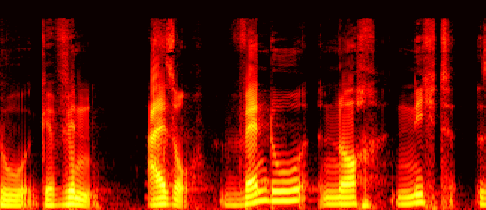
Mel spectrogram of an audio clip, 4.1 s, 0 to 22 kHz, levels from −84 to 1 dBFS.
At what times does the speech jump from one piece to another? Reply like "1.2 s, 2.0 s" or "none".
1.1 s, 2.6 s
